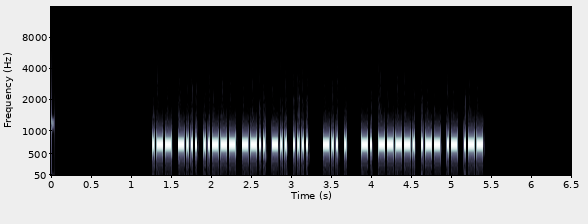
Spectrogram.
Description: Morse code, heard as a keyed tone, about 46 wpm, 700 Hz. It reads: WB2ZDH DE N9WAW
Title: USA Callsign DE Callsign 45wpm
